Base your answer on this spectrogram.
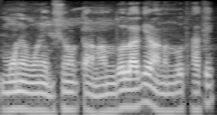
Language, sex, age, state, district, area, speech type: Bengali, male, 45-60, West Bengal, Birbhum, urban, spontaneous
